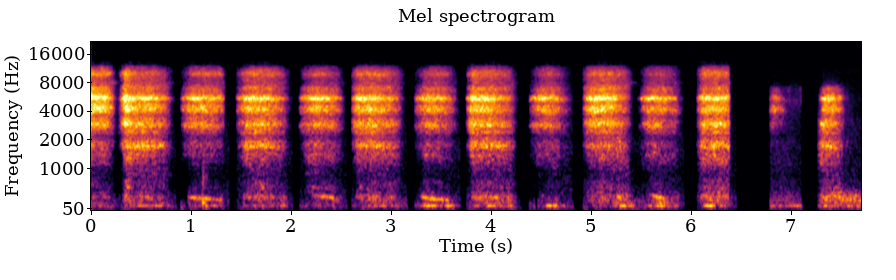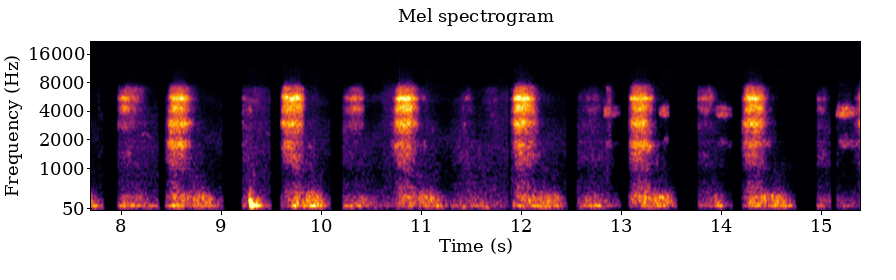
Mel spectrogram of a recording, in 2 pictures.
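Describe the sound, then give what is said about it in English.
Forceful, rapid breathing exercise: many sharp, rhythmic breaths pump in and out at a steady fast pace, loud and breathy with no talking, the breaths growing slightly shorter and choppier in the second half. “we're going to breathe a little bit forcefully, just a little bit faster. So it's going to sound like this.”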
